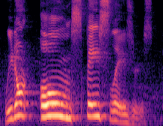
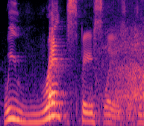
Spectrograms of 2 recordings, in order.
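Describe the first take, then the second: First: "own" drawn out and loud; slow denial, leaning hard on "own"; stress on OWN. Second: "rent" drawn out, pitch dropped low; slow, lower correction leaning on "rent"; stress on RENT. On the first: Comedian rebutting the space laser myth, stress on "own". Punchline corrects own to rent. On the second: Comedian correcting the space laser myth, stress on "rent". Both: Acted.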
